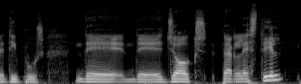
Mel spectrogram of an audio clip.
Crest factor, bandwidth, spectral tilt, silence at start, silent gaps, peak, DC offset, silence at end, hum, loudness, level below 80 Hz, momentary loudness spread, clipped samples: 16 dB; 17 kHz; -6 dB/octave; 0 s; none; -6 dBFS; under 0.1%; 0.2 s; none; -23 LUFS; -44 dBFS; 9 LU; under 0.1%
